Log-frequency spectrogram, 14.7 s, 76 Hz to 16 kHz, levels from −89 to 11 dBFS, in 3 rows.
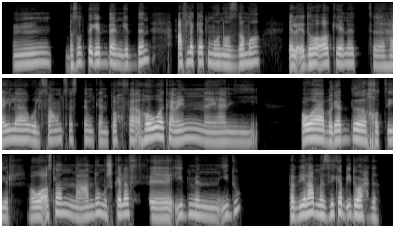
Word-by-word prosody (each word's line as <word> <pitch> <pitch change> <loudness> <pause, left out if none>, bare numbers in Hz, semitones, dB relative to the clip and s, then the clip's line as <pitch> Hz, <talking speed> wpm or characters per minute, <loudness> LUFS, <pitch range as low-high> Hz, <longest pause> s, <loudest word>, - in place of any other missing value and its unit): إمم، 175 +3 -4 0.2
اتبسطت 175 +5 -3
جدًا 185 -1 +1
جدًا، 165 +5 -4 0.4
حفلة 185 +3 +3
كانت 190 0 -1
منظمة، 165 +3 -2 0.4
الإضاءة 165 +4 +4
كانت 175 0 -3 0.2
هايلة 160 +4 -1
والsound 160 +4 -6
system 170 -1 -10
كان 145 -1 -8
تحفة، 160 +2 -3
هو 195 +4 +6
كمان 175 0 -2
يعني، 145 -1 -7 0.6
هو 180 +1 +9
بجد 165 +2 +3
خطير، 155 0 -5
هو 155 +1 +4
أصلًا 190 -2 0
عنده 165 +7 -2
مشكلة 185 +1 +1
في 195 - -8 0.3
إيد 185 +2 -5
من 165 -5 -2
إيده، 180 - -7 0.6
فبيلعب 185 +7 +5
مزيكا 190 +4 +2
بإيد 180 0 -1
واحدة 155 -5 +2
170 Hz, 130 wpm, -21 LUFS, 155-185 Hz, 0.6 s, هو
